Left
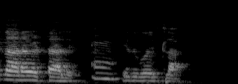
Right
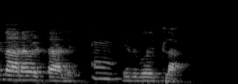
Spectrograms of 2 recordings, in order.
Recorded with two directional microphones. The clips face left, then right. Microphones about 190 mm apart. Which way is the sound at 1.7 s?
35° right (ahead or behind).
